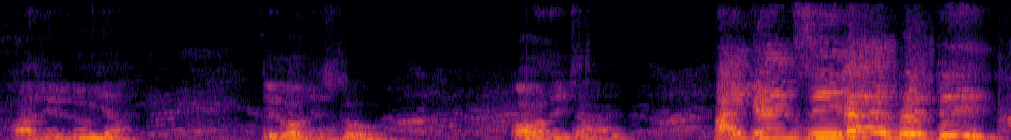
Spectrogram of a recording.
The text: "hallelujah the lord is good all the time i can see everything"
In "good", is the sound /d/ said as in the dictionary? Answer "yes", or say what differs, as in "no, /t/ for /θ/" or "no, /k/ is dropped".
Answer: no, /d/ is dropped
